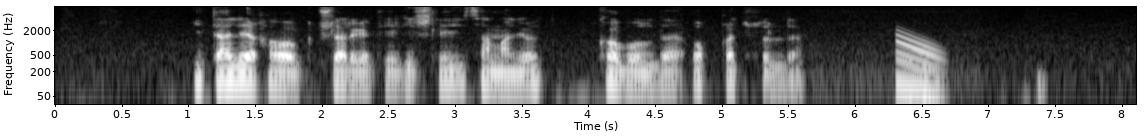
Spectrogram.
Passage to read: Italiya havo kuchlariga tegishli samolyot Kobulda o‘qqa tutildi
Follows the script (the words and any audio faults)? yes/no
no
